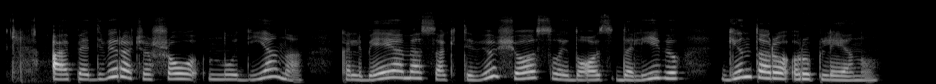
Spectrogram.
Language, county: Lithuanian, Panevėžys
